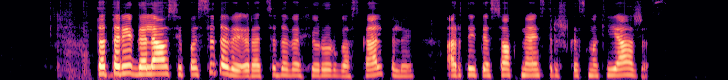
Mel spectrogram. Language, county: Lithuanian, Vilnius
